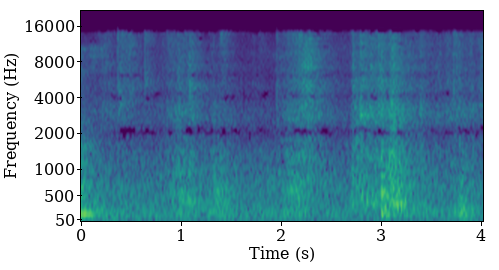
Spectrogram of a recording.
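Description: Handling noise as a TV's front bezel frame is lifted off its LCD panel: faint rubbing, with a louder scrape about three seconds in and a light knock just before the end.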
